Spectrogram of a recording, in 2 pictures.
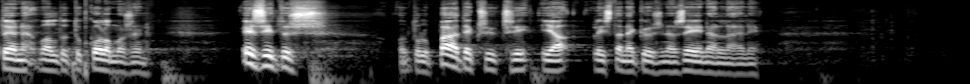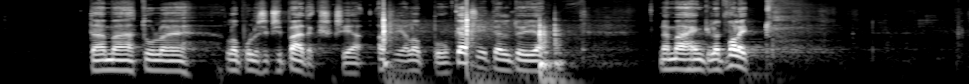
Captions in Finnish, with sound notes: joten valtuutettu Kolmosen esitys on tullut päätetyksi ja lista näkyy siinä seinällä, eli tämä tulee lopulliseksi päätökseksi (kopauttaa nuijaa). Asia loppuunkäsitelty ja nämä henkilöt valittu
